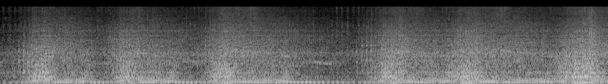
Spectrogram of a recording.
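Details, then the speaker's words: Honda Vario 125 after ECU remap flashed with Honda flash tool: repeated throttle blips rise and fall cleanly, the earlier stutter on initial throttle now gone. "Nah dia langsung hilang ya sudah tidak nendat lagi"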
